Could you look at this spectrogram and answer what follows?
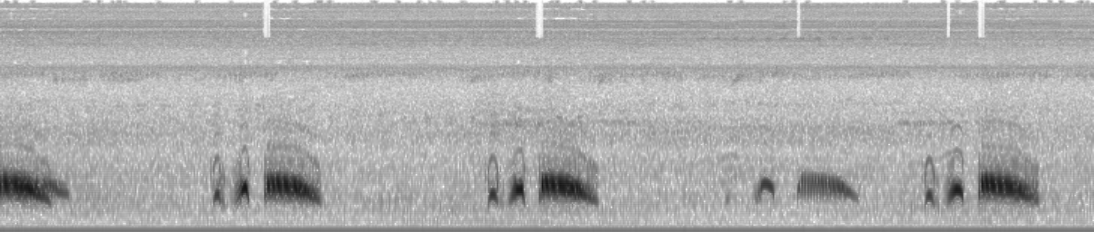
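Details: A decoy spotted dove gives a challenge call to draw wild rivals for trapping. Its phrase is repeated every two seconds or so: two quick, clipped low notes, then a longer, falling mellow coo, against a quiet background.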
